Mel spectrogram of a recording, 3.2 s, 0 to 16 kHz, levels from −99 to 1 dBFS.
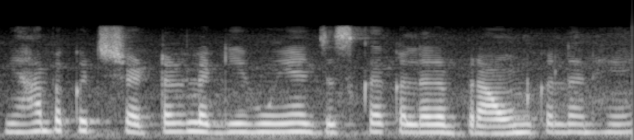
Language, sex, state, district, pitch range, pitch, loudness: Hindi, female, Madhya Pradesh, Dhar, 210-225 Hz, 215 Hz, -15 LUFS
